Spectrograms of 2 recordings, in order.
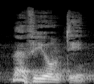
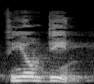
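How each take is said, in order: First: تين with a voiceless t; teen with ت in تين; ta for dal. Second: دين higher, with voiced d; raised-pitch deen with د in دين; clear dal. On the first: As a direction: stress the wrong t word تين. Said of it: "فإذا نطقتها بالتاء". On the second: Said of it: "الدين بالدال". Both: Shown as a demonstration.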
